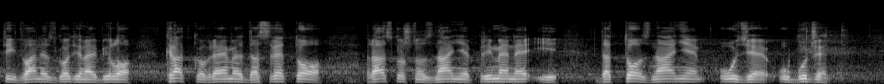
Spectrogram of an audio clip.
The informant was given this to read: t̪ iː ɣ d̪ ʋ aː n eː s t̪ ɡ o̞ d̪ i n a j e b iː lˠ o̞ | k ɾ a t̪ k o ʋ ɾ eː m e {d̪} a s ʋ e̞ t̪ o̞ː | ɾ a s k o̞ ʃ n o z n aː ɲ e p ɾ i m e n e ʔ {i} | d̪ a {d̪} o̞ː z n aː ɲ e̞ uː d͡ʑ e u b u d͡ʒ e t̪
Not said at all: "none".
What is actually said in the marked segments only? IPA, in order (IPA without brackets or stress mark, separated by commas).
d̪, i, t̪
